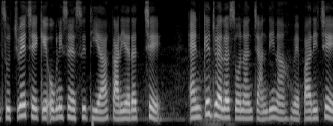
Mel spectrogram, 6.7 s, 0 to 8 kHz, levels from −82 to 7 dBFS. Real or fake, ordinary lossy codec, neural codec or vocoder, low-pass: real; none; none; none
